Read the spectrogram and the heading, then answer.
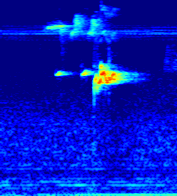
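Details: Greater green leafbird during molt: soft high twittering builds into one strong, clear whistled note, then fades to a faint thin chirp, with a steady high hum throughout.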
